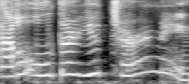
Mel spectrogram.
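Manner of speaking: put-on Filipino accent fully on. Retelling a woman asking her age, in a Filipino accent. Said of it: "Filipino accent got activated and was just like".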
